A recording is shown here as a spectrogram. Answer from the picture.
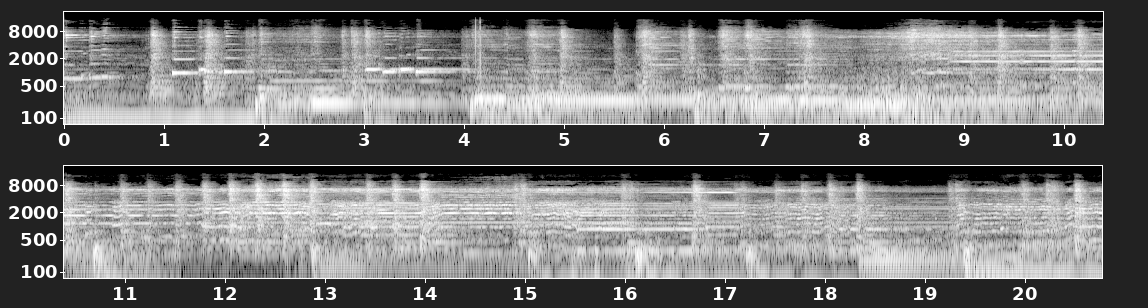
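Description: Turkish folk dance music played for an efe troupe's dance: string instruments carry a melody over drum beats.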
